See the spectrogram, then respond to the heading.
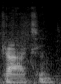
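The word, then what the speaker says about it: coxswain: Cocksw spelled swing but it's pronounced coxin English.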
